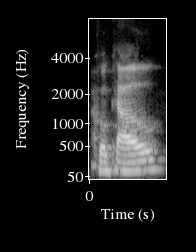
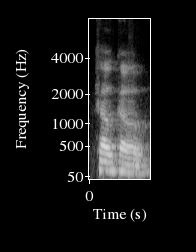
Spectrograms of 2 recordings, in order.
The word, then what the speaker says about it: cocoa: Et c'est pas cacao, c'est cocoa, OK? Le A, vous pouvez l'enlever.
